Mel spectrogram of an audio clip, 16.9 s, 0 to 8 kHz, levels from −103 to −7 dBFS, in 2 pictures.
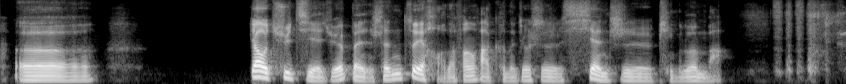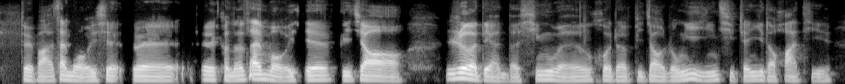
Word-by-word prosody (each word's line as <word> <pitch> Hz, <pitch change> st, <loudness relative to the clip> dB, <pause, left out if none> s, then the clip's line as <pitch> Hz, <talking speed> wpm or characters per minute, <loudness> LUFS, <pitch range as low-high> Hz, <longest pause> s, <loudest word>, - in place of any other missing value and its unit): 呃 100 Hz, 0 st, +2 dB, 1.5 s
要 170 Hz, -3 st, +10 dB
去 150 Hz, +1 st, -1 dB
解 100 Hz, -10 st, -2 dB
决 -, -, +1 dB
本 80 Hz, -2 st, -1 dB
身 110 Hz, +9 st, 0 dB
最 135 Hz, -, +5 dB
好 -, -, -9 dB
的 80 Hz, -, -7 dB
方 100 Hz, +5 st, -2 dB
法， 90 Hz, -, -3 dB
可 85 Hz, -, -15 dB
能 85 Hz, -1 st, -9 dB
就 95 Hz, +3 st, -4 dB
是 90 Hz, -3 st, -6 dB
限 90 Hz, -, 0 dB
制 90 Hz, -2 st, -6 dB
评 85 Hz, -1 st, -14 dB
论 85 Hz, 0 st, -4 dB
吧。 75 Hz, -, -15 dB, 1.4 s
对 105 Hz, -, +1 dB
吧， 95 Hz, -1 st, -2 dB
在 110 Hz, +2 st, +1 dB
某 95 Hz, -3 st, +1 dB
一 -, -, 0 dB
些 100 Hz, +2 st, -2 dB
对， 95 Hz, -2 st, +1 dB, 0.3 s
对， 115 Hz, -2 st, +1 dB
可 110 Hz, 0 st, -2 dB
能 105 Hz, +2 st, +1 dB
在 125 Hz, +2 st, +6 dB
某 100 Hz, -7 st, 0 dB
一 -, -, -1 dB
些 110 Hz, +2 st, +2 dB
比 105 Hz, -1 st, -2 dB
较 100 Hz, -3 st, +2 dB, 0.4 s
热 130 Hz, -1 st, +7 dB
点 90 Hz, -5 st, -2 dB
的 85 Hz, +1 st, -6 dB
新 110 Hz, +5 st, -3 dB
闻， 95 Hz, 0 st, -3 dB
或 100 Hz, +1 st, -4 dB
者 95 Hz, -1 st, -4 dB
比 95 Hz, +2 st, -10 dB
较 95 Hz, 0 st, -2 dB
容 95 Hz, +3 st, -3 dB
易 125 Hz, -5 st, -2 dB
引 100 Hz, +2 st, -4 dB
起 110 Hz, -, -10 dB
争 100 Hz, +1 st, -4 dB
议 105 Hz, -, -3 dB
的 95 Hz, -2 st, -5 dB
话 95 Hz, 0 st, -5 dB
题， 85 Hz, 0 st, -12 dB
95 Hz, 195 characters per minute, -23 LUFS, 90-105 Hz, 1.5 s, 要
